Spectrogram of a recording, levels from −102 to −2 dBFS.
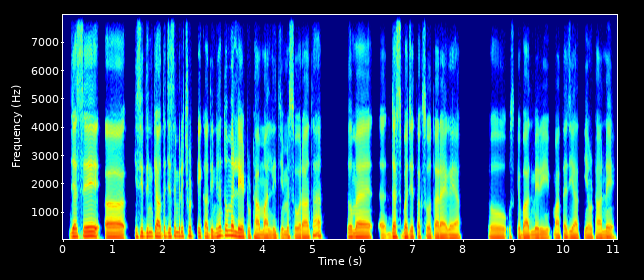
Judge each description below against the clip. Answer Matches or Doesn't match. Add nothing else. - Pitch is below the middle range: Matches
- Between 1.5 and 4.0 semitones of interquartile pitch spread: Doesn't match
